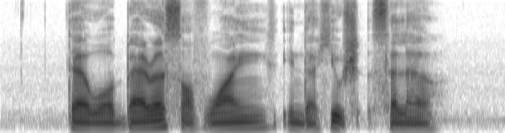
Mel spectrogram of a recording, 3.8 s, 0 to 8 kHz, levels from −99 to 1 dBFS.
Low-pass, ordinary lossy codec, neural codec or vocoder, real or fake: none; none; none; real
